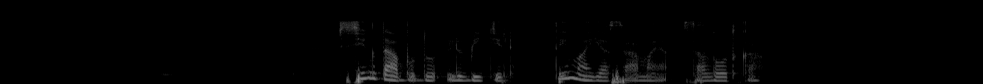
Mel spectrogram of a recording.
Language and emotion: Russian, neutral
